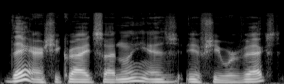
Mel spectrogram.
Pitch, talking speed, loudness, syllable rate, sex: 120 Hz, 190 wpm, -18 LUFS, 5.3 syllables/s, male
